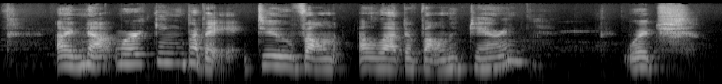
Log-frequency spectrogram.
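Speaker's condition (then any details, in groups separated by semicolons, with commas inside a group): Friedreich's ataxia; slurred speech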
